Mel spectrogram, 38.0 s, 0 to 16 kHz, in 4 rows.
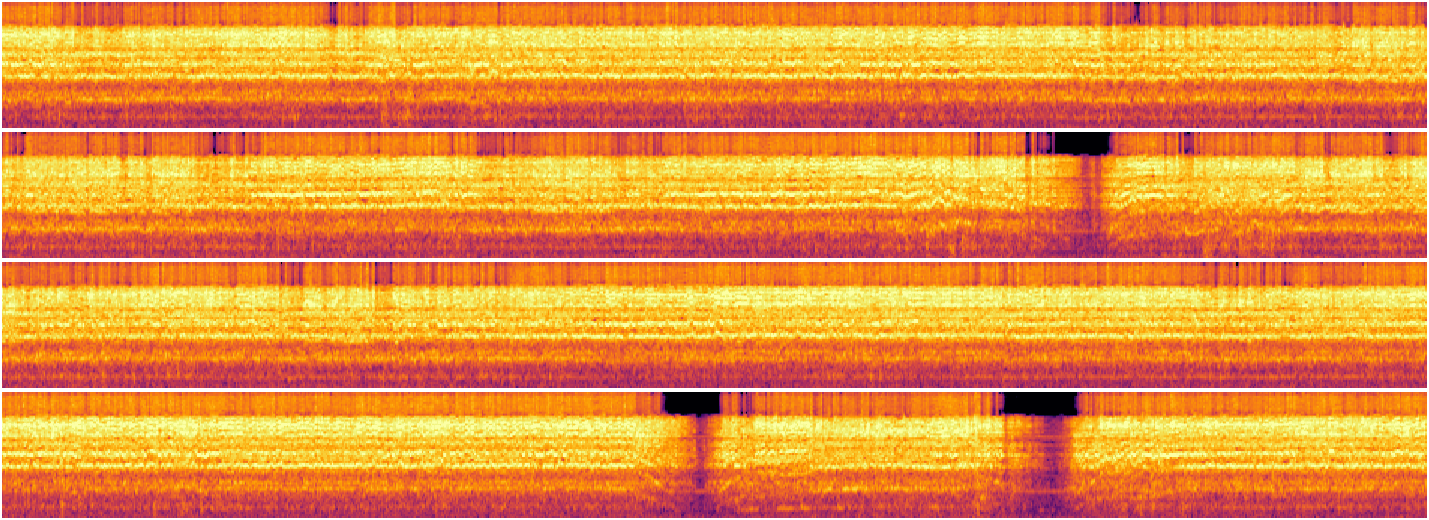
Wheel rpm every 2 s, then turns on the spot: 230, 230, 230, 220, 220, 220, 220, 190, 160, 230, 230, 230, 230, 230, 210, 200, 140, 150, 220.
none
